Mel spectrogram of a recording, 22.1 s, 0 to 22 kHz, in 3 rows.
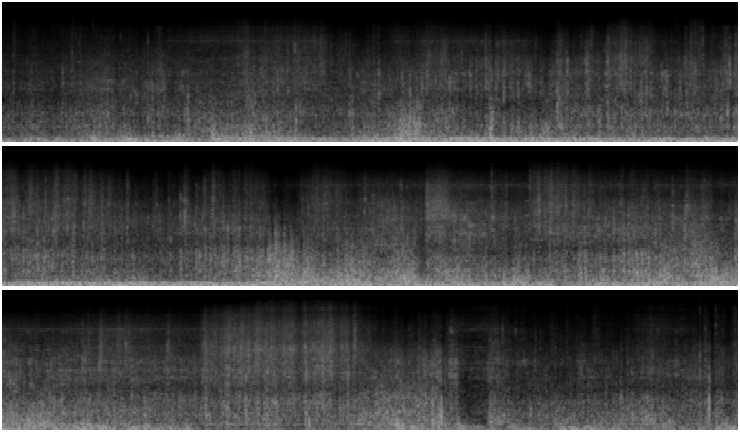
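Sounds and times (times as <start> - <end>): bike chain and frame rattling: 0.0 - 22.0
bike tyres on dirt and leaves: 0.0 - 22.0
wind rumbling on microphone: 0.0 - 22.0.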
